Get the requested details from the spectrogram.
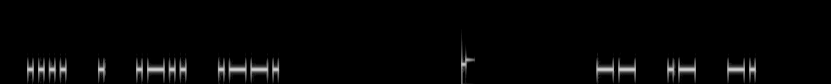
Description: Morse code, heard as a keyed tone, about 22 wpm, spaced as for 16 wpm, 700 Hz. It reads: HELP MAN
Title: 2x Character Spacing - Top 300 Words - 22wpm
